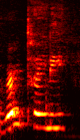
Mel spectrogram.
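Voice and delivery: high, playful little voice for "tiny little stack"; cutesy tiny voice. Acted. Vlogger to viewers about her tiny book stack: high cutesy voice.

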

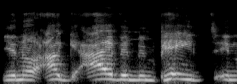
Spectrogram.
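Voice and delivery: high, slow, exasperated retold outburst; fed-up boxer reliving a third pullout, loud and exasperated; frustrated outburst. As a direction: let the frustration burst out, drawn out and high. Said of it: "Now I'm getting frustrated".

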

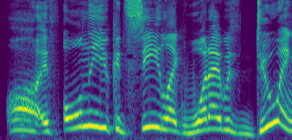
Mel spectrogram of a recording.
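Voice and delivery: high-pitched indignant complaint; exasperated protest. Real, not acted. Player defending himself to co-host, exasperated protest. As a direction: plead your case, worked up.

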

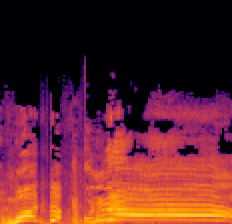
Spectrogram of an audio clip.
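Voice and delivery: high dismayed cry; shocked shout. Real, not acted.

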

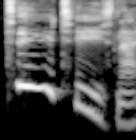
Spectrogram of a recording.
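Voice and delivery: high, loud "Tutus now"; loud catchphrase. Acted. Repeated story catchphrase.

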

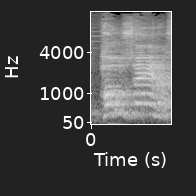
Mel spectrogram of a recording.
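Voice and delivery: high-pitched crowd holler. Acted. Crowd member welcoming Jesus into town, hollering. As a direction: holler it out in acclaim. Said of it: "Some of them would probably holler that".

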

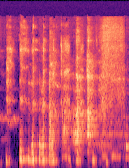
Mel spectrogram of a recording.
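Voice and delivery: long high laugh. Real, not acted. Cracking up at the old pitch story, high laugh. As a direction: burst into high, rising laughter.

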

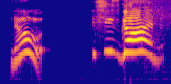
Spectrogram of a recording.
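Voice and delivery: high, loud cry of alarm; sudden high shout of alarm; shocked cry. Real, not acted. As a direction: shout as the character disappears. Character vanishes on screen.

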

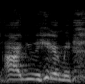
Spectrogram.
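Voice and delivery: ordinary delivery

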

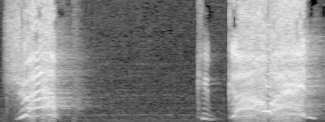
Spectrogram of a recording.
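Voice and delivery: high, full-volume gamer yell; random screaming. Real, not acted. Player screaming commands at the game, loud high shout. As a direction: yell it out in short panicked bursts. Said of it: "I scream randomly sometimes".

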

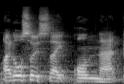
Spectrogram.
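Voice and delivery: normal talking voice

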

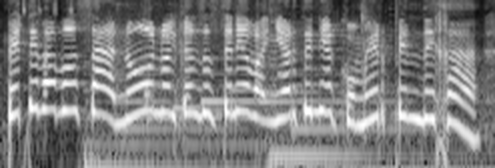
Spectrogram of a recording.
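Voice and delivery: high-pitched, hurried mock scolding; urgent scolding. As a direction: nag her in a playful panic. Scolding her character for lateness.

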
